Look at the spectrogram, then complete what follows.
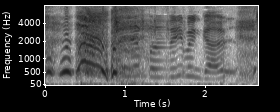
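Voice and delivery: loud, slow laughing wail; cry-laughing through the words; laughing sob. Real, not acted. Gamer laughing so hard it sounds like crying. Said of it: "I sound like I'm crying, but I'm laughing".

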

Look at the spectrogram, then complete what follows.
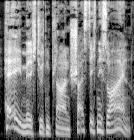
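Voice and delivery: teasing shout; calling across. A narrator's reading. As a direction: taunt her across the room. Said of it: "rief er rüber".

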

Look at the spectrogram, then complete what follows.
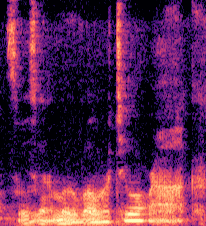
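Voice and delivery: quick hushed aside; whisper. Real, not acted. Parent quietly explaining the story to child.

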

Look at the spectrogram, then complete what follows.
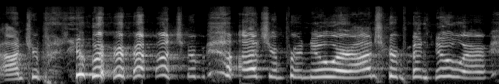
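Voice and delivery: laughing harder with each repeat, high and loud; high, slowed, laughing mockery of the word. Real, not acted. Host repeating the businesses' buzzword to co-host, laughing. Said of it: "you and I have laughed about this".

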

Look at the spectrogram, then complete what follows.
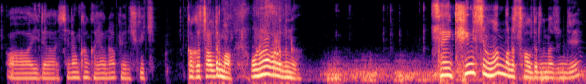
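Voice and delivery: usual speaking voice

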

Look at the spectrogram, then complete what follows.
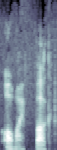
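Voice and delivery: ordinary talk

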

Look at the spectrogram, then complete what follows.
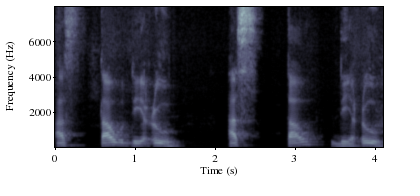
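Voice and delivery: stretched out syllable by syllable; slow Arabic recitation. Shown as a demonstration. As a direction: draw the word out for learners. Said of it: "সফরকারীকে বিদায় দেওয়ার দোয়া।".

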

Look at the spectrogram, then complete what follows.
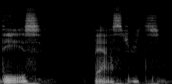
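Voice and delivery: soft under-the-breath insult; muttered curse. Acted. Swearing at poll voters under the breath. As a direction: hiss it under your breath.

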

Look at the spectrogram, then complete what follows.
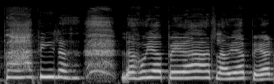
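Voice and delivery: high, loud thrilled announcement; excited to parents. Retold or imitated. Tells parents she'll make it. (emocionada, aguda y fuerte)

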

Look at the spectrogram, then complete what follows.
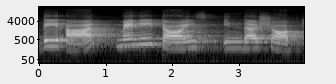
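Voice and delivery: slow, word by word reading; slow dictation. Shown as a demonstration. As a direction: read it slowly for children to follow. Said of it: "Keep your fingers".

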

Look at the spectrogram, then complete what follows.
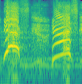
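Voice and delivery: very high, loud squeal of relief; triumphant scream. Real, not acted. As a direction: scream it out, you made it. Escapes the chase.

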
